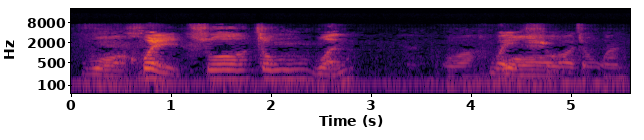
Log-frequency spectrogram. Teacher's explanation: we have a falling rising tone, we have a falling tone, we have a high flat tone, another high flat tone, and a rising tone. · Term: the four major tones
